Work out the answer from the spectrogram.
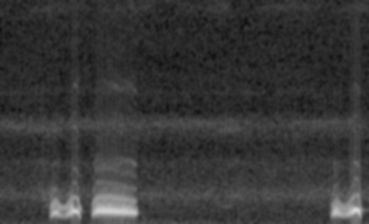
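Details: Spotted dove, a seasoned decoy bird calling to lure and provoke wild birds: a short wavering two-part note, then a long steady low coo, with the opening note returning near the end over silence.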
